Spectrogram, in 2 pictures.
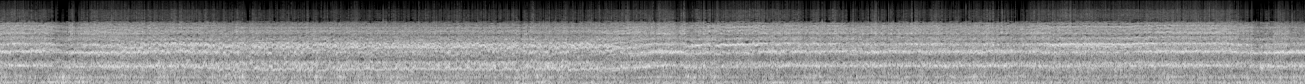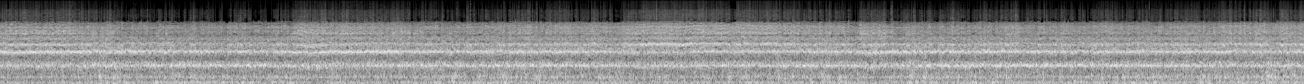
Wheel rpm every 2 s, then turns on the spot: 210, 170, 160, 210, 230, 220, 220, 240, 230, 230, 230, 230, 230.
none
